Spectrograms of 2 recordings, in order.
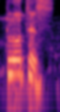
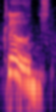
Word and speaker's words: clothes: breathe okay south clothes many people pronounce this as clothes clothes no that's absolutely wrong it's clothes clothes okay thanks thanks them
